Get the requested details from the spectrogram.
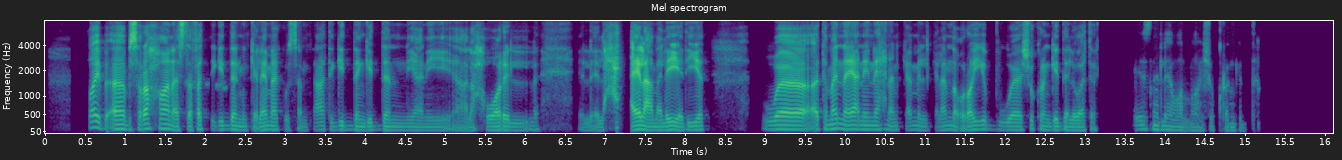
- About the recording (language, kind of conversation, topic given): Arabic, podcast, إزاي بتوازن بين شغفك والمرتب اللي نفسك فيه؟
- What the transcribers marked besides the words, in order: none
